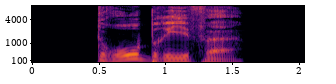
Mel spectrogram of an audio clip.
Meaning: 1. nominative/accusative/genitive plural of Drohbrief 2. dative of Drohbrief
- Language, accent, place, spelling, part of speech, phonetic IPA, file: German, Germany, Berlin, Drohbriefe, noun, [ˈdʁoːˌbʁiːfə], De-Drohbriefe.ogg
